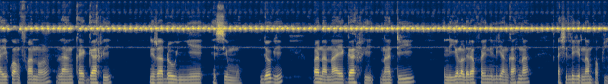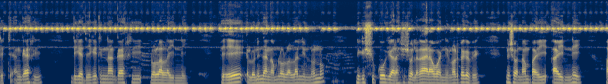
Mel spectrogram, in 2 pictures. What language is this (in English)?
Masai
